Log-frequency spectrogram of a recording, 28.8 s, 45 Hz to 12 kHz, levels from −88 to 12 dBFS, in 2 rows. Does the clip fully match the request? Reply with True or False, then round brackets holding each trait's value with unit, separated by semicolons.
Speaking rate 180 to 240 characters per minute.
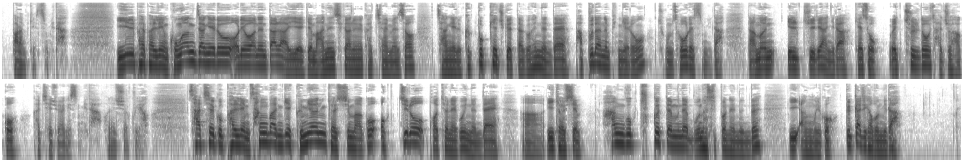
False (295 characters per minute)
